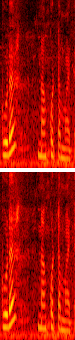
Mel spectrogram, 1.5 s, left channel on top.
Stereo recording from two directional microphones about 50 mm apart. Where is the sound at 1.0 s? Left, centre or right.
Left.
